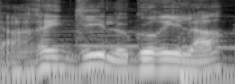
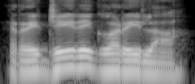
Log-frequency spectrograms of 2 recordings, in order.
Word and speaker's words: Regelegorila: trouve très mignon c'est regger le Gorilla et en creusant un peu plus j'ai découvert que apparemment la prononciation exacte devrait être reg Gorilla qui signifie le roi des gourill en roumain parce que oui il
